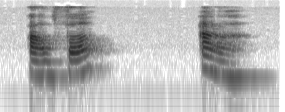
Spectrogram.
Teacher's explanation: in Greek the Alpha has only one sound the AH as in father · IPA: [α]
